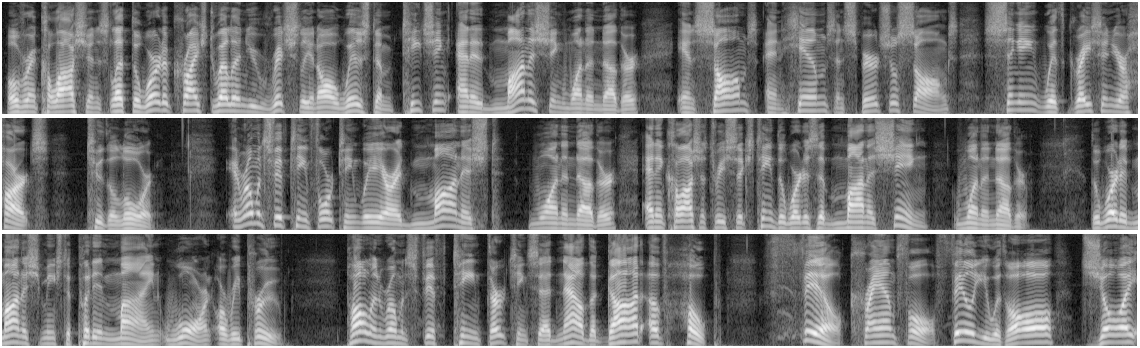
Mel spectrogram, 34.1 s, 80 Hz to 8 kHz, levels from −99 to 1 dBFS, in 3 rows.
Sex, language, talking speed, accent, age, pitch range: male, English, 150 wpm, American, 50-69, 130-175 Hz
